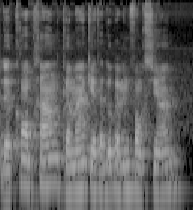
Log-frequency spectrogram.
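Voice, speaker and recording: A man with an unremarkable speaking voice, fairly even intonation and a moderate pace. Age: 20s. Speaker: entrepreneur. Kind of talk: casual talk to camera.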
